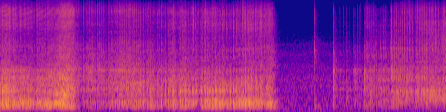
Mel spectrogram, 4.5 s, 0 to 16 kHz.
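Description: Long nails scratch and tap the textured lid of a closed, hollow aluminum carry case. A dense, rasping scratch fills the first 2.7 seconds, then drops to near silence broken by a few sharp metallic taps before the scratching resumes more softly.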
